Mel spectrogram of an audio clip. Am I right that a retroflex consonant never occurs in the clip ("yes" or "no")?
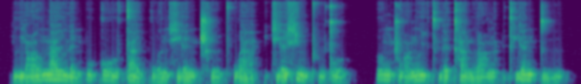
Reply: no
